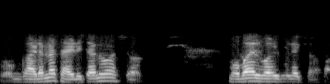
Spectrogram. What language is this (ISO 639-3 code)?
kok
